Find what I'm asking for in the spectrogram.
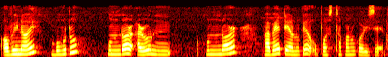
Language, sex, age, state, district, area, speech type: Assamese, female, 30-45, Assam, Lakhimpur, rural, spontaneous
